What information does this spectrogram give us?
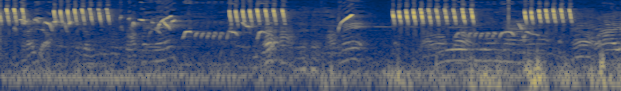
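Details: Bar-winged prinia (Prinia familiaris), a semi-active singing bird kept as a song tutor, firing rapid high machine-gun bursts of identical notes broken by short whistled and chattering phrases; faint murmurs underneath.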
